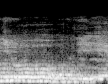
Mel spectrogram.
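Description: Sholawat, an Islamic devotional chant in praise of the Prophet, sung by a man into a handheld microphone in long held notes that slide slowly in pitch.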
